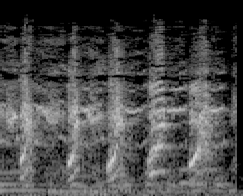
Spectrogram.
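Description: A person laughing hard in a run of short bursts, about two a second, each one rising in pitch.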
